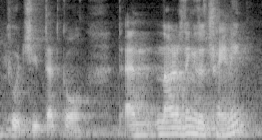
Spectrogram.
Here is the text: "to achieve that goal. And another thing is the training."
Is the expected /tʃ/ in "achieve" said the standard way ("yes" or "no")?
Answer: yes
